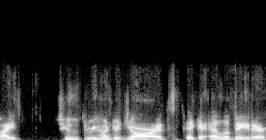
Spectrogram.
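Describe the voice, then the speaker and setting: Talking at a very fast pace, a man with a New York accent has a fairly high pitch, and the sound is dry and close with no echo. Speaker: entrepreneur. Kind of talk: interview. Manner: animated.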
